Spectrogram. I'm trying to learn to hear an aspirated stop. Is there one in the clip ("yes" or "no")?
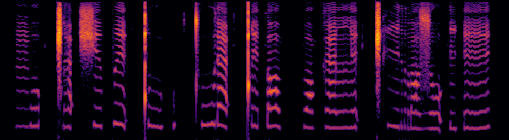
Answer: yes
